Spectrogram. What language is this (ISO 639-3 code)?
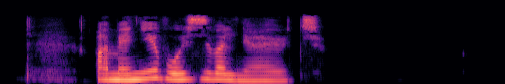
bel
